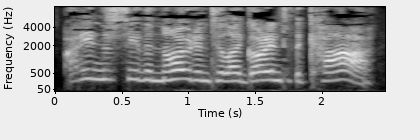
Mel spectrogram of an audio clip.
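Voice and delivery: high panicked scream. Acted. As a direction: scream it in terror. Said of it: "he screamed".

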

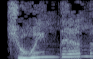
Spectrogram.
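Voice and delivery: put-on high shocked boy's cry; horrified. A narrator's reading. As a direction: recoil in horror at the idea. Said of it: "Iska said in horror".

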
